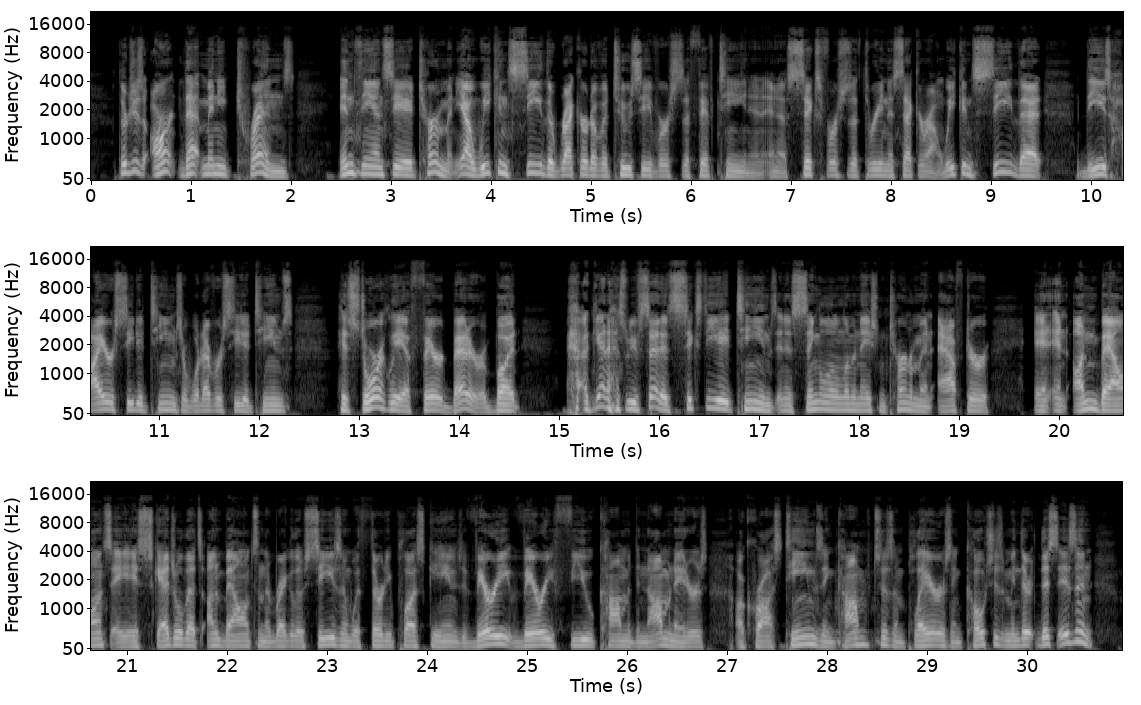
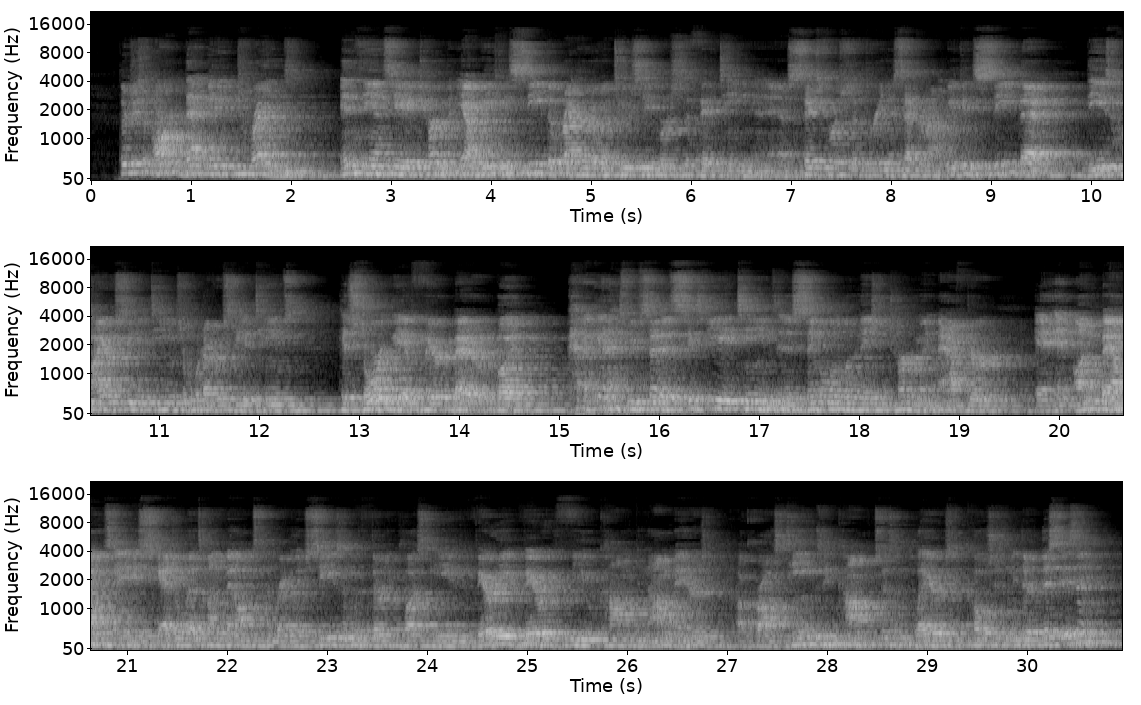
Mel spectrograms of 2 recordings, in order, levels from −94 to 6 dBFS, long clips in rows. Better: first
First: none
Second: off-mic speech; far // room echo; strong; dies away in 1.6 s

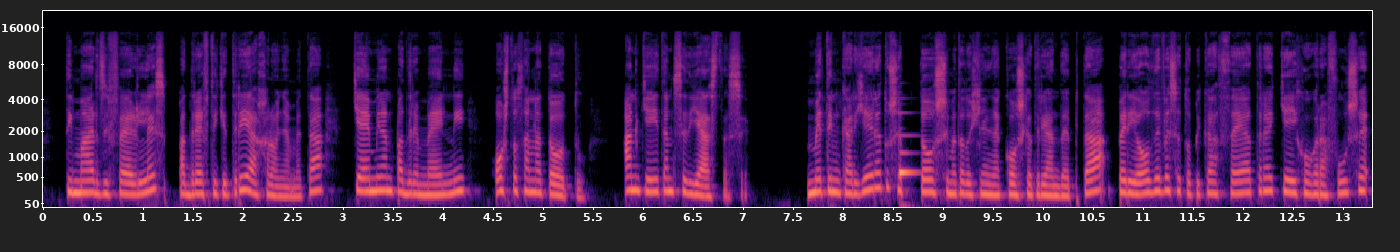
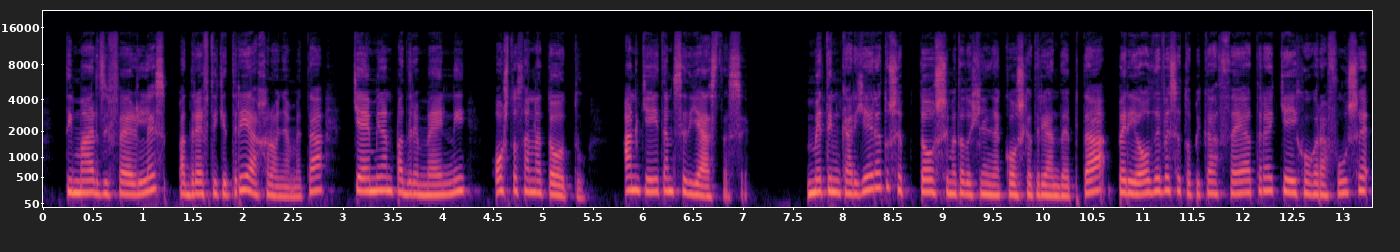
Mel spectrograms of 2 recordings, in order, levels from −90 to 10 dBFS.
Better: second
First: clattering dishes; loud; at 8.5 s; peak 3 dB above the speech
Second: none

